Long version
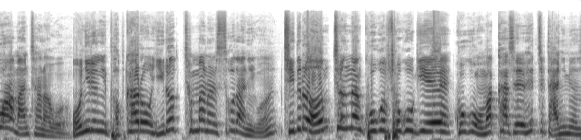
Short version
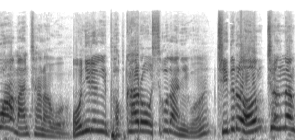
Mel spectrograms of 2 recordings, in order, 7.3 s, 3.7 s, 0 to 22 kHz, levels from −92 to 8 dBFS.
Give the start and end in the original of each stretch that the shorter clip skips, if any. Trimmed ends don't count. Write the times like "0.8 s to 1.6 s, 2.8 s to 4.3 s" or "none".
2.0 s to 2.8 s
